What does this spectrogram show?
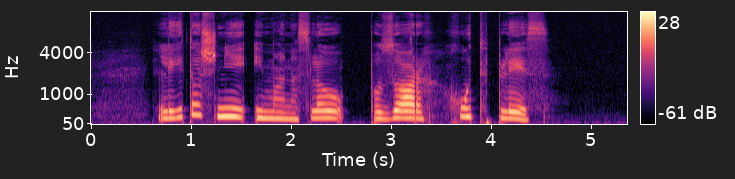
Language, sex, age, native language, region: Slovenian, female, 30-49, Slovenian, Central Slovenia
